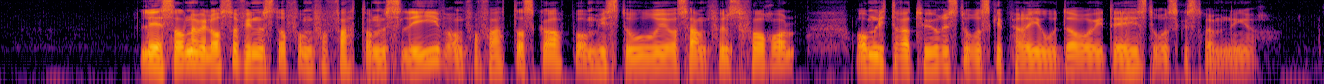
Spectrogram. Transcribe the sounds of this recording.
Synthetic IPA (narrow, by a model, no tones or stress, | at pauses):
leːsəʁnəʋɪlɔsɔfɪnːəst̪ɔfɔmfɔʁfɑt̪əʁnəsliːʋɔmfɔʁfɑt̪əʁskɑːpəɔmhɪst̪uːʁɪəoːsɑmfʉnsfɔʁhɔl | oːɔmlɪt̪əʁɑt̪ʰʉːʁhɪst̪uːʁɪskəpʰæʁɪuːd̪əʁoːɪd̪eːhɪst̪ṵːʁɪskəst̪ʁœmnɪ̰ŋəʁ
